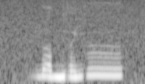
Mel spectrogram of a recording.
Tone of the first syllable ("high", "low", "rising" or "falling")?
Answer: low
